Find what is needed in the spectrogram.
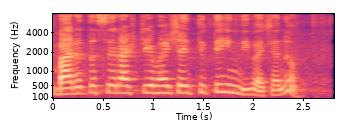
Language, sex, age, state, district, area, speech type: Sanskrit, female, 60+, Maharashtra, Nagpur, urban, spontaneous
